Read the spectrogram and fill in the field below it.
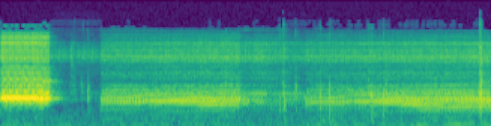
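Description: A handheld game console plays a steady electronic engine hum.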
